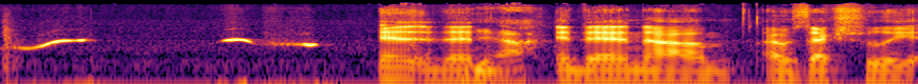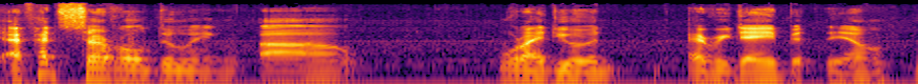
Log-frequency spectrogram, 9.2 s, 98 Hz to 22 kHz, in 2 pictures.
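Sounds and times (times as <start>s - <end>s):
person whistling an eerie two-part tune imitating a signal whistle: 0.0s - 1.7s
speech: 1.9s - 6.5s, 7.1s - 9.1s.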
